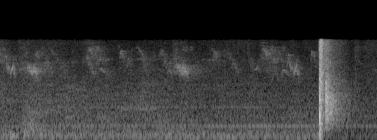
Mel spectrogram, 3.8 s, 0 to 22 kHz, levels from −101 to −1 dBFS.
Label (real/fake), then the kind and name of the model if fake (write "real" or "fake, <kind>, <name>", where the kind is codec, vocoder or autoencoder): real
